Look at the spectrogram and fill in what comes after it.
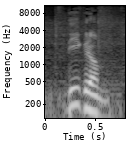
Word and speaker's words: Dikron: Sí, Dikrom. Se escribe D-I-K-R-O-N. – Bueno. – ¿Lo puedes pronunciar en español o en inglés? – N al final. – Exacto. – N de niño. – N de nene.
